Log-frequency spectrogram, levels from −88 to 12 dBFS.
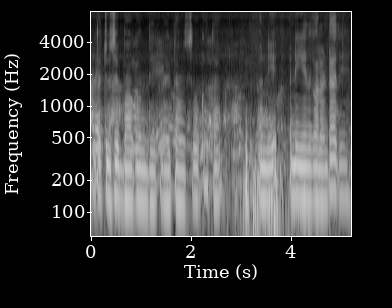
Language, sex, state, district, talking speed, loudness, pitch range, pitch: Telugu, male, Andhra Pradesh, Sri Satya Sai, 125 wpm, -19 LUFS, 125-135 Hz, 130 Hz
